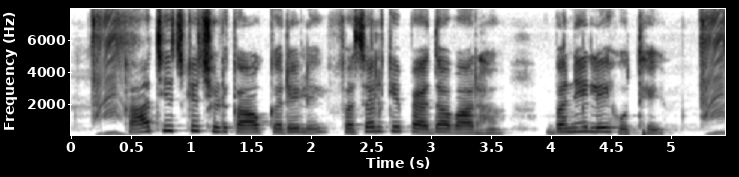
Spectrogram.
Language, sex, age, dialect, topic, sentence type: Chhattisgarhi, female, 25-30, Central, agriculture, question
